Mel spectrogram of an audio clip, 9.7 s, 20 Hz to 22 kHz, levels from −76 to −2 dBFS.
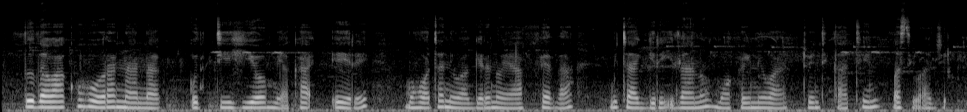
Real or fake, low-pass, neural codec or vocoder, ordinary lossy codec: real; 19.8 kHz; none; none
